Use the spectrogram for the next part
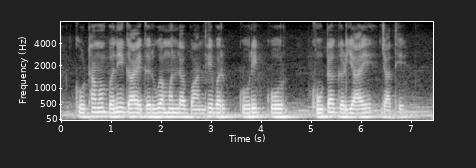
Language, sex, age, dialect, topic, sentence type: Chhattisgarhi, male, 18-24, Western/Budati/Khatahi, agriculture, statement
